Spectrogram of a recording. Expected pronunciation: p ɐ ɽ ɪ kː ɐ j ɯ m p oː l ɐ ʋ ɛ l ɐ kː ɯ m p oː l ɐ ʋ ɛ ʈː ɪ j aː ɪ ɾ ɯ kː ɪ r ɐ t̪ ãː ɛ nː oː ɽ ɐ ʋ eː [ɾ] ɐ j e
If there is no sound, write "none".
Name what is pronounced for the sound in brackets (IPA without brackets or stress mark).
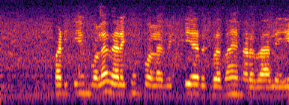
l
